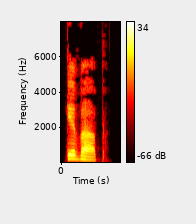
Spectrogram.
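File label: "give up", English, British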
